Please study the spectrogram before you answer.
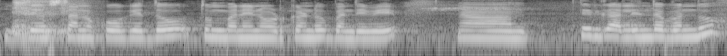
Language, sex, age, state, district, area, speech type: Kannada, female, 30-45, Karnataka, Chamarajanagar, rural, spontaneous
